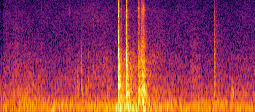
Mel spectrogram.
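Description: A hand knocks on a door.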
